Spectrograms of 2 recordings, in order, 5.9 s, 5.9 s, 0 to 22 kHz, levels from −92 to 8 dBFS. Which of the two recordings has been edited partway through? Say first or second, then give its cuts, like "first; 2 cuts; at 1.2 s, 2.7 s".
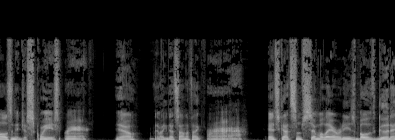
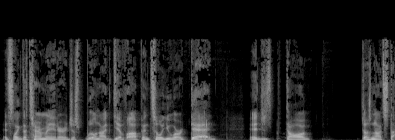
first; 1 cut; at 3.9 s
